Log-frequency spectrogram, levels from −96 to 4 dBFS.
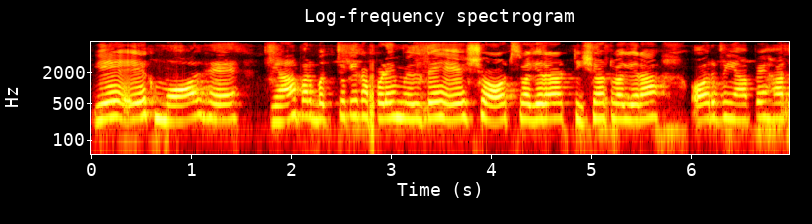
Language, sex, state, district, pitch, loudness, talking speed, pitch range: Hindi, female, Rajasthan, Jaipur, 260 Hz, -14 LUFS, 180 wpm, 250-270 Hz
